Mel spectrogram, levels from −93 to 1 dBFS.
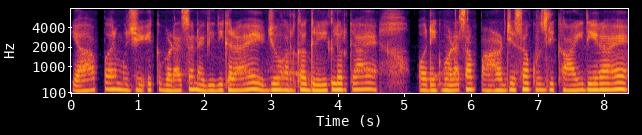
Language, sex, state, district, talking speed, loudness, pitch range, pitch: Hindi, female, Punjab, Kapurthala, 195 wpm, -17 LUFS, 195-215 Hz, 205 Hz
